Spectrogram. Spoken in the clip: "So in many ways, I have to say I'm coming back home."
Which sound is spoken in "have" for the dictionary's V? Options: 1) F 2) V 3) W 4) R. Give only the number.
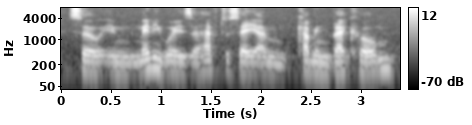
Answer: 1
